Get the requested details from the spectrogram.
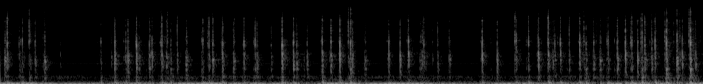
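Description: Both hands type rapidly with their fingertips on a full-size black plastic Corsair K68 mechanical keyboard with Cherry MX Red switches and blue backlit keycaps, resting on a white desk. A dense, steady stream of short, bright key clacks dies away almost instantly over a low, rumbling base, with a faint steady tone underneath for much of the clip.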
